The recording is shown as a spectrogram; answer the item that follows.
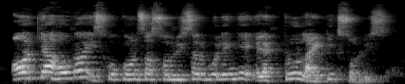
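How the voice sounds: A man with an extremely high pitch and a slightly mellow tone talks at a fairly quick pace with lively intonation, and audible room echo surrounds his voice.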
